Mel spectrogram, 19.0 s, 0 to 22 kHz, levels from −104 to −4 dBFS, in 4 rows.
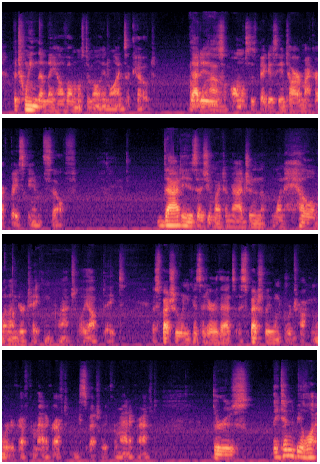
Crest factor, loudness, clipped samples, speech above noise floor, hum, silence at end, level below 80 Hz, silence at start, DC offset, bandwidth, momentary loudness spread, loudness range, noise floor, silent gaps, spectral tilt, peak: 22 dB; -30 LUFS; under 0.1%; 26 dB; none; 0 s; -56 dBFS; 0 s; under 0.1%; 13 kHz; 16 LU; 7 LU; -56 dBFS; none; -5.5 dB/octave; -8 dBFS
